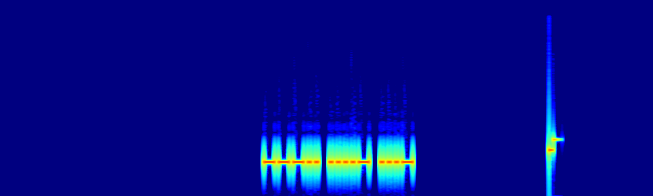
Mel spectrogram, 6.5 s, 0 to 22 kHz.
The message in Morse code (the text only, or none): 84V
